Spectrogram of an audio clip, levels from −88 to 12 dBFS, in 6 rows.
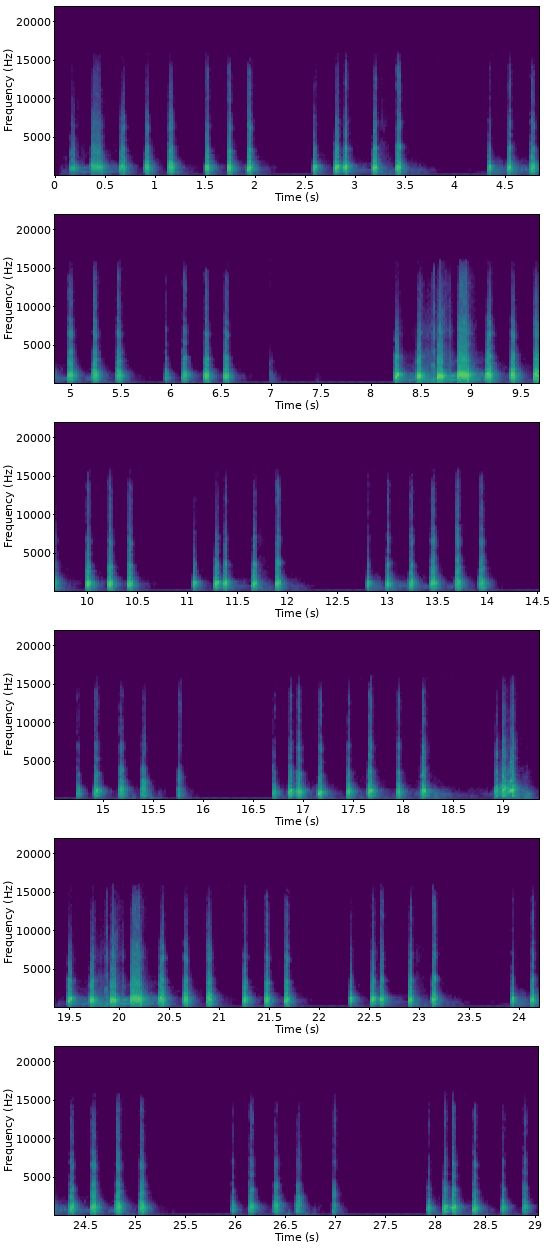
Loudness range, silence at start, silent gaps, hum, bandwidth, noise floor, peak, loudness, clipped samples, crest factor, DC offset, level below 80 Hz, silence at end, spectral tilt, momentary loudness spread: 10 LU; 0.15 s; none; none; 15.5 kHz; -76 dBFS; -8 dBFS; -26 LUFS; under 0.1%; 20 dB; under 0.1%; -62 dBFS; 0.1 s; -1.5 dB/octave; 15 LU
